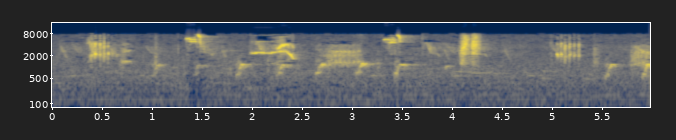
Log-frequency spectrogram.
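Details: Champion oriental magpie-robin singing 'gacor', an 'isian' song mixing buzzy chirp bursts, a bright wavering whistle and short low notes in irregular bursts.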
